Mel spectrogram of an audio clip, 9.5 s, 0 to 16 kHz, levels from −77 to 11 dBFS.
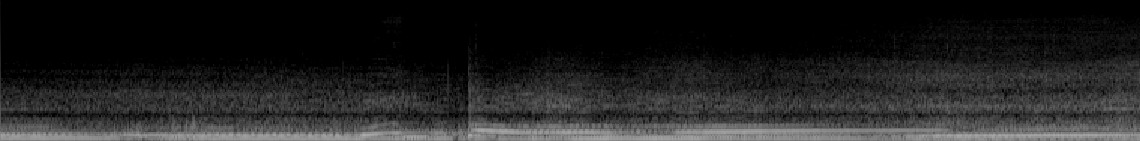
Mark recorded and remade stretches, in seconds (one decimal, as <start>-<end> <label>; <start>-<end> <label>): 0.0-3.3 recorded; 3.3-6.2 remade; 6.2-9.0 recorded; 9.0-9.5 remade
